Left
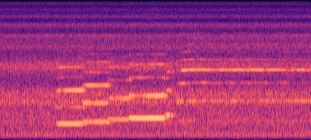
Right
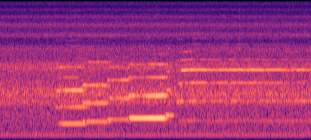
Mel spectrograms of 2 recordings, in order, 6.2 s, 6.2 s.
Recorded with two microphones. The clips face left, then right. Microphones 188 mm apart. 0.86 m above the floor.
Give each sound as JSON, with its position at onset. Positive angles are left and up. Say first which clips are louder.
{"t": 1.1, "sound": "a flute", "louder": "left 6 dB", "side_deg": 15, "distance_m": 7.5}
{"t": 3.5, "sound": "a trumpet", "louder": "left 1 dB", "side_deg": 25, "distance_m": 8.0}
